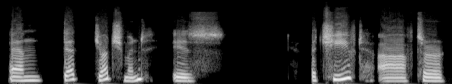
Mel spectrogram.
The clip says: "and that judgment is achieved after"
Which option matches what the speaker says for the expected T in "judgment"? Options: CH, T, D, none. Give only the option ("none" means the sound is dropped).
T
